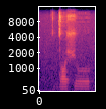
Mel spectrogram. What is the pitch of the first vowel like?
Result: high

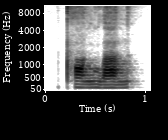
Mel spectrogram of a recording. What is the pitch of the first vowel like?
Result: high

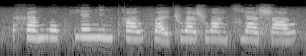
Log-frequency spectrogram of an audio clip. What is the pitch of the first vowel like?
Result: rising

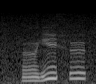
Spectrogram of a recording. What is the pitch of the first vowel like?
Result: low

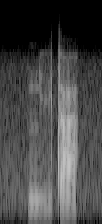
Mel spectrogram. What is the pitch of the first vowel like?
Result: rising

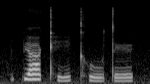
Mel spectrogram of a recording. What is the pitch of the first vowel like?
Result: high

